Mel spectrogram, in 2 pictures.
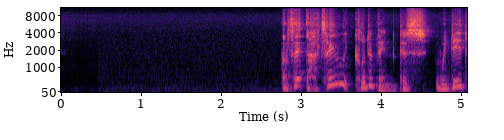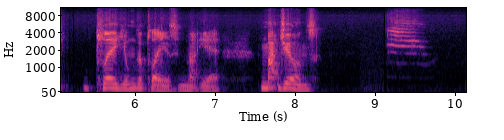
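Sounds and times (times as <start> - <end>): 
speech: 2.8 - 8.4
cat meowing: 9.1 - 9.8.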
